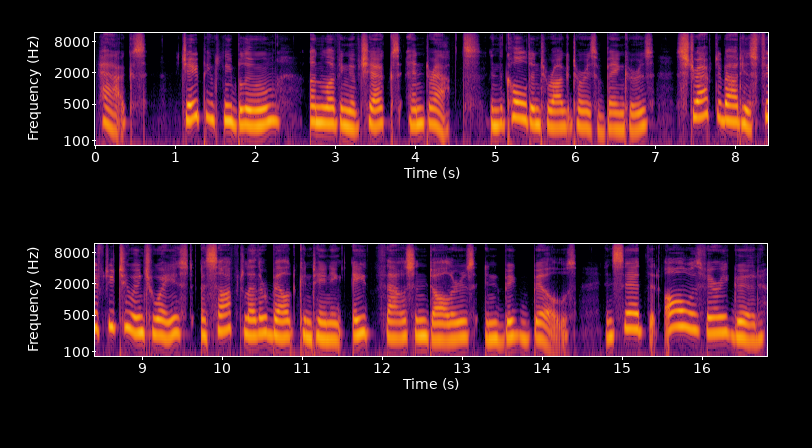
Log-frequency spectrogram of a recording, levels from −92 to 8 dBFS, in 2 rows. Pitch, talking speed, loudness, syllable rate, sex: 215 Hz, 145 wpm, -18 LUFS, 2.8 syllables/s, female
